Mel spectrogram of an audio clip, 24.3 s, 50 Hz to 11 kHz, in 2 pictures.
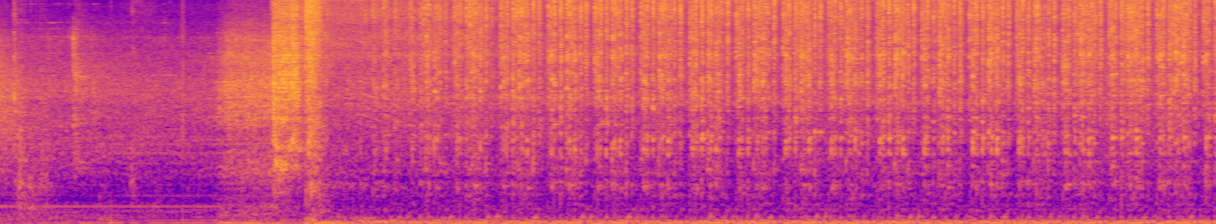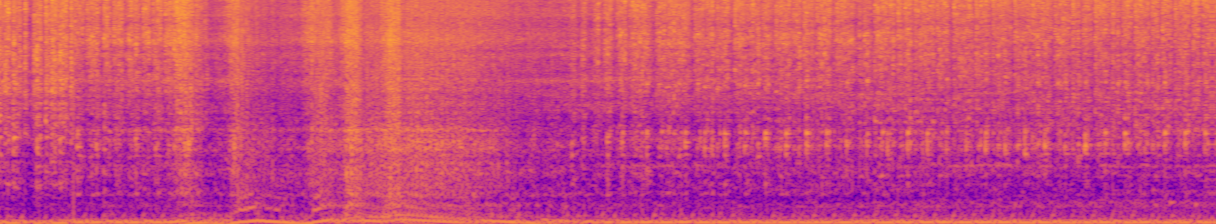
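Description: A 1970 Dodge Charger V8 with a carburetor revs loudly and repeatedly, its engine note climbing and falling close by for most of the stretch, with no talking over it.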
